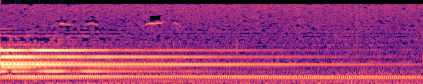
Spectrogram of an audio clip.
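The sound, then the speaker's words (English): A bell struck once with a hammer, its toll a rich stack of steady ringing tones that sustains and fades only slowly over four seconds, with no voices. “The bell toll rings, like the announcing of a funeral across the snow-racked mountains.”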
